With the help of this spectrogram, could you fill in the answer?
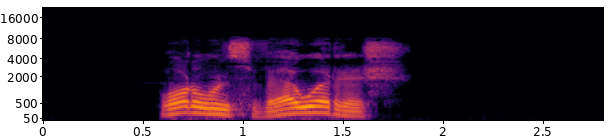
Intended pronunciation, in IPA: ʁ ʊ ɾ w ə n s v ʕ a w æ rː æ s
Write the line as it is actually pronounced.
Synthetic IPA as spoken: ʁ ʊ ɾ w ə n s v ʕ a w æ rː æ ʃ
